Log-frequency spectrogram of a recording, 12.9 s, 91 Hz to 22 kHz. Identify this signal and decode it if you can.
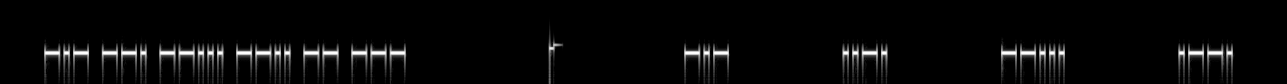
Morse code, heard as a keyed tone, about 25 wpm, spaced as for 12 wpm, 700 Hz. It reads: KG7ZMO KF7P
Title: USA Call Signs - 6 Characters - 8x Character Spacing - 25wpm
